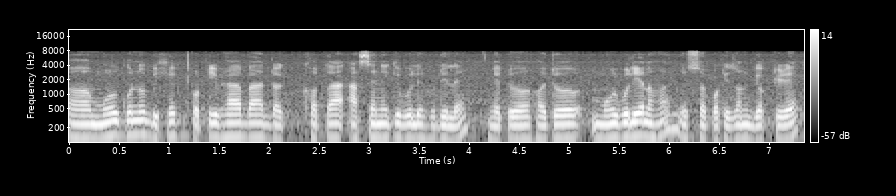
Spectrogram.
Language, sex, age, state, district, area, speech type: Assamese, male, 45-60, Assam, Morigaon, rural, spontaneous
